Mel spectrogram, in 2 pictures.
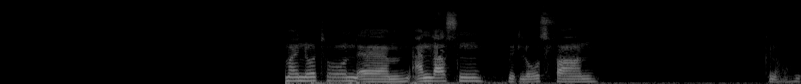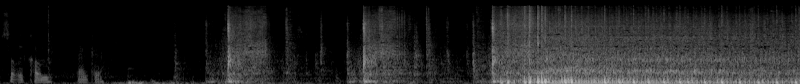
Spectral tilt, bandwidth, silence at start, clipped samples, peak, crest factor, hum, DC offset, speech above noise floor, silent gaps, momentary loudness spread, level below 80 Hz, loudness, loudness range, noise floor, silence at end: -4.5 dB/octave; 17 kHz; 2.85 s; under 0.1%; -8 dBFS; 26 dB; none; under 0.1%; over 51 dB; none; 24 LU; -42 dBFS; -31 LUFS; 23 LU; under -90 dBFS; 0 s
